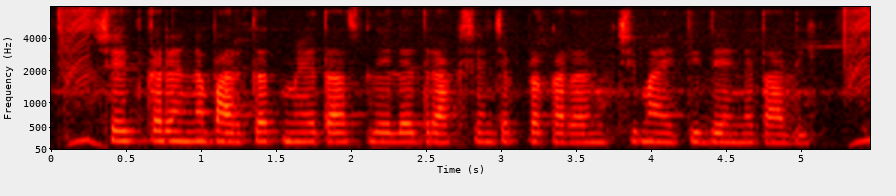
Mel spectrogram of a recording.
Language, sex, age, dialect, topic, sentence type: Marathi, female, 31-35, Standard Marathi, agriculture, statement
